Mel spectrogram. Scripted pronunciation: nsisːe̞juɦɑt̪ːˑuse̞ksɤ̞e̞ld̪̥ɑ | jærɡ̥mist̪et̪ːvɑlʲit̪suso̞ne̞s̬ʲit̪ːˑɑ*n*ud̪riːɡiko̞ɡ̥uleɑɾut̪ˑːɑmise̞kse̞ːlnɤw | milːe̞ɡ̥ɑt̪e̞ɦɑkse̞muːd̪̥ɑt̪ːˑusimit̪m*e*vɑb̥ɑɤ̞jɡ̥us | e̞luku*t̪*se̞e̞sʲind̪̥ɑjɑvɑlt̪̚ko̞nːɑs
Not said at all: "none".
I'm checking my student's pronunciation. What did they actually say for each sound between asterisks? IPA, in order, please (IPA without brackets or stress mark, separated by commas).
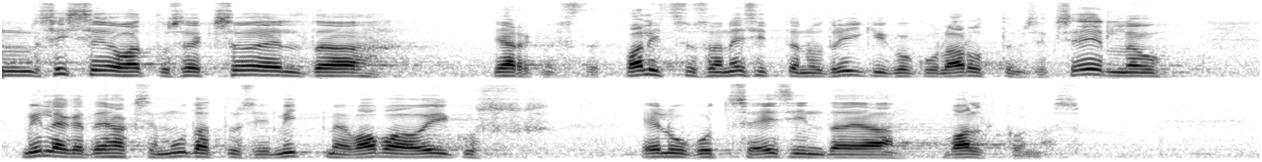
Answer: n, e, t̪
